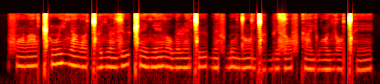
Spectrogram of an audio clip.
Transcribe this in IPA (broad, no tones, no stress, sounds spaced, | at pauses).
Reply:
f ɔ̃ lˠ ã lˠ ǁʰ ũ j ʎ ã lˠ œ ɡ͡ǀ œ ʎ œ̃ z ʉ ǁ ẽ ʎ ẽ l ɔ w œ ɭ ɛ̃ ǀ ʉ b ɛ̃ f ɓ ũ d ɔ̃ ɡ͡ǀ œ b e z ɔ f k ã j w ɔ̃ ʎ ɔ ǀʰ ẽ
